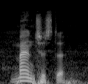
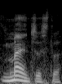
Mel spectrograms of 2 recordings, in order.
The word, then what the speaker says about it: Manchester: Anche lì, se tu metti l'accento sulla... Ma Esatto. va benissimo, è sempre più sulla prima. Manchester. Ah, vedi, cazzo. Manchester.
